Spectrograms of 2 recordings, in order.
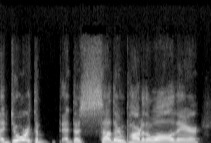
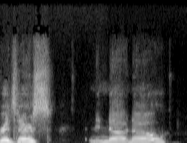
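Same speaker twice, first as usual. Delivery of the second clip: put-on childlike goblin voice, much higher; 7 semitones higher than usual. Voicing a goblin answering a player's question in a game, childlike goblin voice. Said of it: "This goblin sounds eerily like your children voice".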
